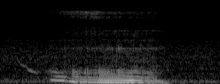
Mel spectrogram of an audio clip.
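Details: Adult man, a model and father of two, nasal snoring during a 2011 Brazilian reality show: one loud, low, droning snore lasting about a second, with a rough vibrating tone through the nose.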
